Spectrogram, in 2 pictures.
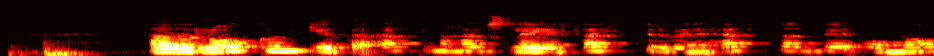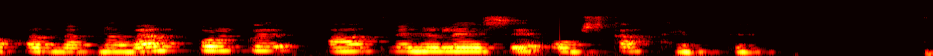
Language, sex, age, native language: Icelandic, female, 20-29, Icelandic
